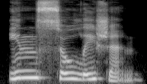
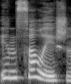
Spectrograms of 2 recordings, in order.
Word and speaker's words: insolation: why does that matter this new term called insolation not insulation i didn't misspell it that's insolation sol sol means sun this means how much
